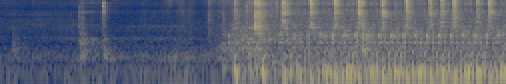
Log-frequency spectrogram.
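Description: A portable generator's small petrol engine cranks a couple of times, then fires and runs with the choke on, settling into a steady, rough, low-revving drone that stays loud and close.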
